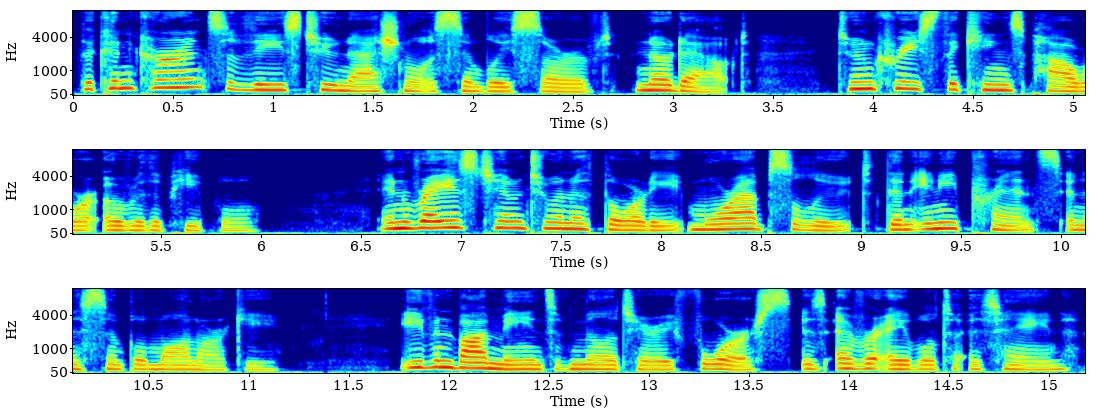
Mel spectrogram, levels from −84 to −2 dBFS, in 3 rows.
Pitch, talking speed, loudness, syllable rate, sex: 195 Hz, 175 wpm, -20 LUFS, 5.9 syllables/s, female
